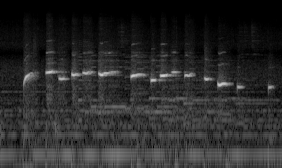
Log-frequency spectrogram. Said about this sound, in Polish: Oznamił radośnie i zaczął gwizdać sobie tylko znaną melodię.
